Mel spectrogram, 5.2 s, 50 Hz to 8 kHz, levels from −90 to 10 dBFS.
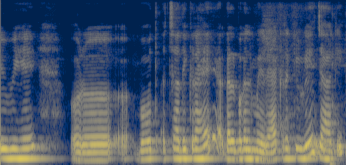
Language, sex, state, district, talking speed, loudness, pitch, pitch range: Hindi, male, Jharkhand, Jamtara, 220 wpm, -14 LUFS, 170 Hz, 155-175 Hz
